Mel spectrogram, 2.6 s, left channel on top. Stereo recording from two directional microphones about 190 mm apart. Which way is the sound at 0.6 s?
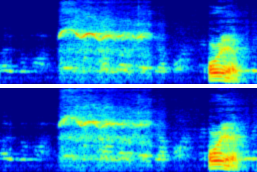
15° left (ahead or behind).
